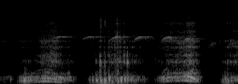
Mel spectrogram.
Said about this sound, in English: In this moment, it was the sawing of a log.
